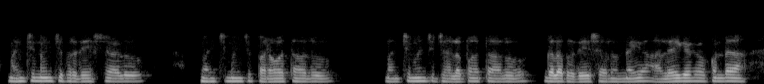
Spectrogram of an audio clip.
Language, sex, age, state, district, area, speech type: Telugu, male, 18-30, Andhra Pradesh, East Godavari, rural, conversation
